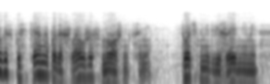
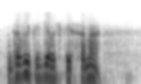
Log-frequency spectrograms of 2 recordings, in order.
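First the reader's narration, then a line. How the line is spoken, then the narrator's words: Tender. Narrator (Russian): прибавила ласково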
